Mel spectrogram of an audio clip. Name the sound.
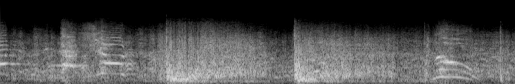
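gunshots fired at a bear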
